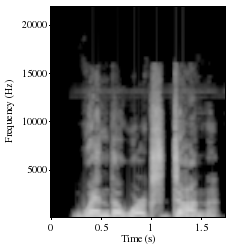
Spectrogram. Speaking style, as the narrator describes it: she growled

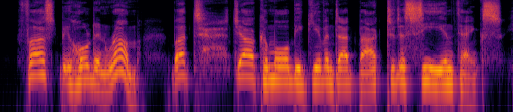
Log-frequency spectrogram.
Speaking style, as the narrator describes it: he added with a sigh

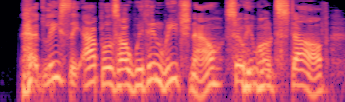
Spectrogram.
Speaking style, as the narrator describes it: Jordan added

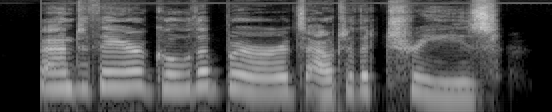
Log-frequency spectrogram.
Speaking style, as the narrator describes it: the girl sighed

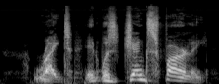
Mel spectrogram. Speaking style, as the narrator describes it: he shouted

